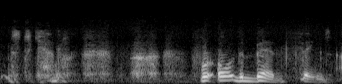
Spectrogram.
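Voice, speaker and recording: An actor playing a self-pitying wounded rogue, halting and melodramatic, in a 1950s radio drama. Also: male voice, on the high side, animated, lo-fi sound. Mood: weak, plaintive. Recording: noisy old radio broadcast recording.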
